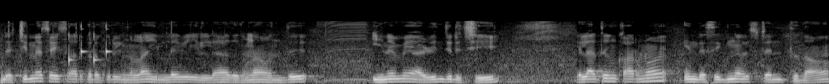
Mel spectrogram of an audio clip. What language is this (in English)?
Tamil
